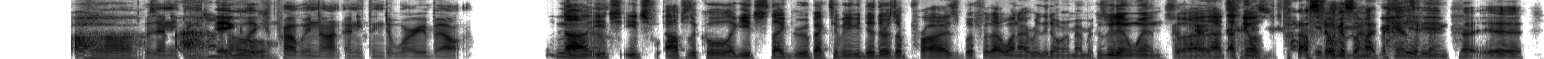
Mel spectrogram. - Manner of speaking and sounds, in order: other background noise; chuckle; laughing while speaking: "remember, yeah"; laughing while speaking: "I was"
- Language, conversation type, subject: English, unstructured, What was the best group project you have worked on, and what made your team click?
